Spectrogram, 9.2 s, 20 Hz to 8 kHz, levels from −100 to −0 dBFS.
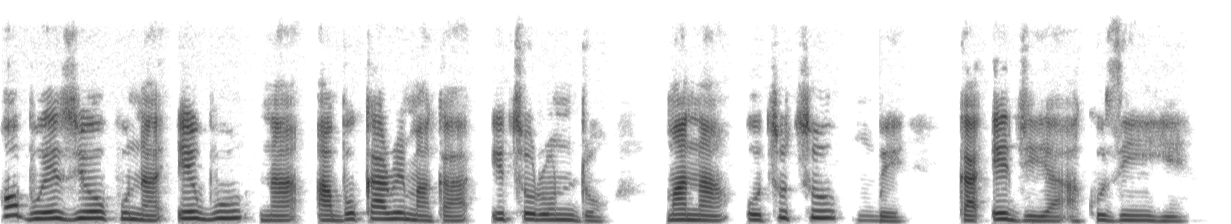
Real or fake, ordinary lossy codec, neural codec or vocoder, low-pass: real; none; none; 7.2 kHz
